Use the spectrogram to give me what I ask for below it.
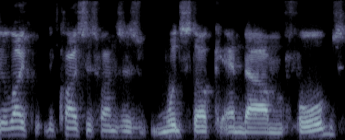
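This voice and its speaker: Speaking with an Australian accent, a man keeps a moderate pace and lively intonation. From New South Wales, Australia (Penrith, Blayney). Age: 20s. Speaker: flat track racer and mechanic. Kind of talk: casual interview. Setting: video call on phone. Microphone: phone.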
